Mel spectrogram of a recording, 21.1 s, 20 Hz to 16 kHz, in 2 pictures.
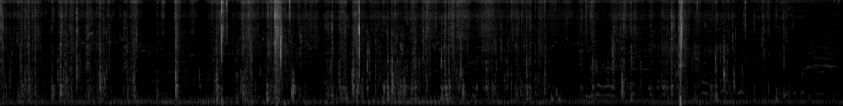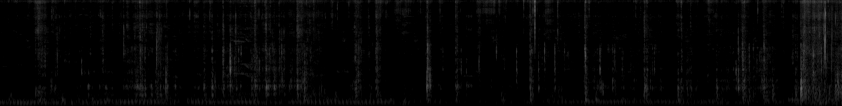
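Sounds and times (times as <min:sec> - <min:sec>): dry earth crumbling and crackling: 0:00.0 - 0:21.0.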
